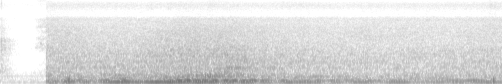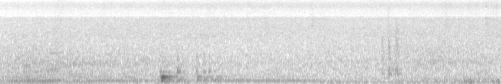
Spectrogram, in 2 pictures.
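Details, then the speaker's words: Old Snapper self-propelled push mower, spark and compression confirmed, primed with fuel: small single-cylinder engine fires and hums steadily, then fades over several seconds, running only on priming fuel before carburetor cleaning. "Good, it will run."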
